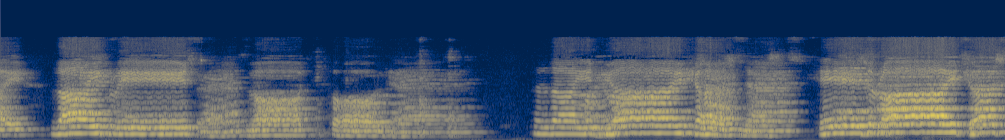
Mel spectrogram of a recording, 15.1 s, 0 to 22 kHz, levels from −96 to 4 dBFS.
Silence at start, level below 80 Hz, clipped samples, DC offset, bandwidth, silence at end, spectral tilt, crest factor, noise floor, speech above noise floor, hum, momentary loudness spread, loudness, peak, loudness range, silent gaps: 0 s; -76 dBFS; under 0.1%; under 0.1%; 7.4 kHz; 0 s; -4.5 dB/octave; 20 dB; -69 dBFS; 49 dB; none; 18 LU; -19 LUFS; 0 dBFS; 12 LU; none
